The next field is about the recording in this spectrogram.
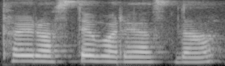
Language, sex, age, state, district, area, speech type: Goan Konkani, female, 18-30, Goa, Sanguem, rural, spontaneous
